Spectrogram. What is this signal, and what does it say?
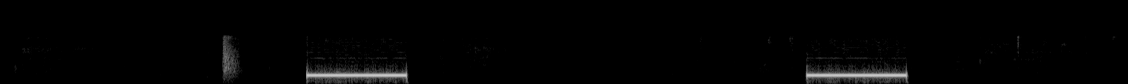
Ringback tone (Europe, 425 Hz).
